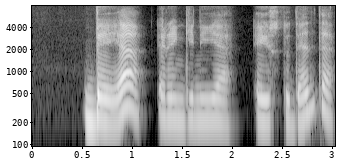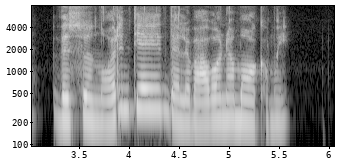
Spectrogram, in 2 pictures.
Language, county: Lithuanian, Kaunas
